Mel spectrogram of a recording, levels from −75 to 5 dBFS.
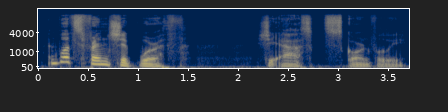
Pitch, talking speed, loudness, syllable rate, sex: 115 Hz, 115 wpm, -20 LUFS, 3.9 syllables/s, male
